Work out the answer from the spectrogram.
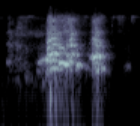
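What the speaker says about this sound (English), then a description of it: "oops, dogs are paying us a visit." Dogs bark in two loud, close bursts, a longer one followed by a short one, with brief quiet between and faint yips at the edges.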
